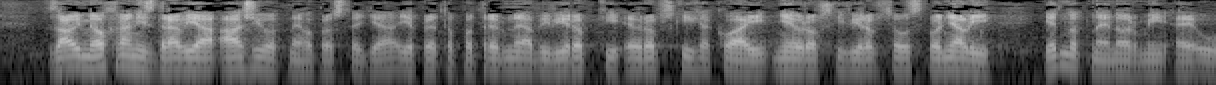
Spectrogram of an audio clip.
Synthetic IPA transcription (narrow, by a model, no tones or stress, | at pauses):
vzaːujmɛɔxɾanizd̪ɾaʋɪaʔaʒiʋɔt̪nɛːɦɔpɾɔst̪ɾɛɟɪajɛpɾɛt̪ɔpɔt̪ɾɛbnɛːabiʋiːɾɔp̚kiʔɛʊɾɔːpskiːɣakɔajɲɛɛʊɾɔːpskiːɣʋiːɾɔp̚t͡sɔʊspl̩ɲali | jɛd̪nɔt̪nɛːnɔɾmiʔɛːuː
